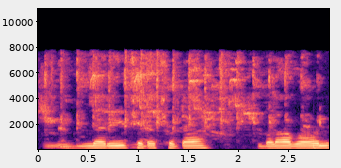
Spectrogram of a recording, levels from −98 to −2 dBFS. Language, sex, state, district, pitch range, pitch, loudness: Hindi, male, Bihar, Gaya, 150-160 Hz, 155 Hz, -15 LUFS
